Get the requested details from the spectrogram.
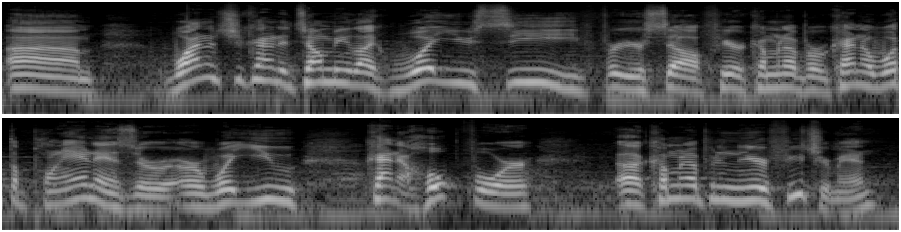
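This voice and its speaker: Higher-voiced man, chummy sports interviewer. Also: expressive, brisk, a bit bright. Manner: informal, chummy, says man often. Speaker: interviewer, former fighter.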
